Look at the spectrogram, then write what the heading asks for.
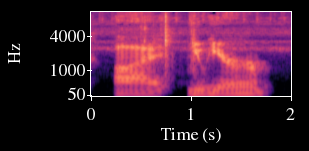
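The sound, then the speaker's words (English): A person imitates crickets chirping at night with their voice in two drawn-out, buzzy bursts separated by a short pause, fairly loud, with no other sounds around. “You hear lots and lots and lots of crickets, and that's about it.”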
